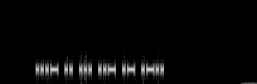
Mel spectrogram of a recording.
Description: Morse code, heard as a keyed tone, about 52 wpm, 700 Hz. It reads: VISUAL
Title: Sets of 5 Words Encore - New Word Drill - 50wpm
